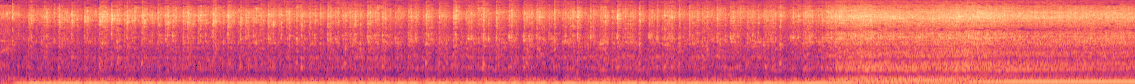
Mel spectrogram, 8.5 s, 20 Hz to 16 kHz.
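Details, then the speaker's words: LS1 V8, turbos not connected so essentially naturally aspirated, 3200 stall converter: lumpy rumble, revs climb and hold against brakes, creeping at 2600–2800 rpm; AFR 13.0, good fueling, no stumble. "so it does seem to have good fuel it's supposed to be a 3200 stall but around 26 2800 it starts to creep and push through the brakes"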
